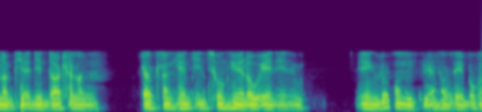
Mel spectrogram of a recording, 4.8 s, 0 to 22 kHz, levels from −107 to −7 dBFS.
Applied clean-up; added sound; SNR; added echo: neural mask model Resemble Enhance denoiser.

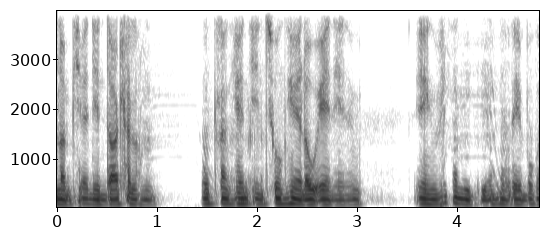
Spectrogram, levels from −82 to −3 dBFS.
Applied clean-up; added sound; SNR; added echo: neural mask model DeepFilterNet 3.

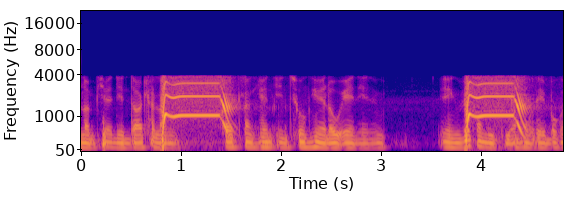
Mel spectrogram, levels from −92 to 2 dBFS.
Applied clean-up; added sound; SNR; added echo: none; Drill; -5 dB; none.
